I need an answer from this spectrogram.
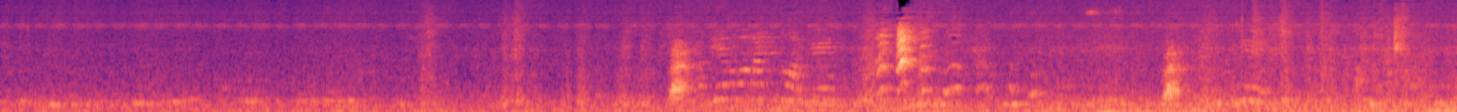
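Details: Aspin dog play-fighting with a Siberian husky companion, the pair named Sofhi and Sabrina. Harmonic whining yelps and a few sharp bark-like bursts cluster mid-recording, over human voices and indoor room noise.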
